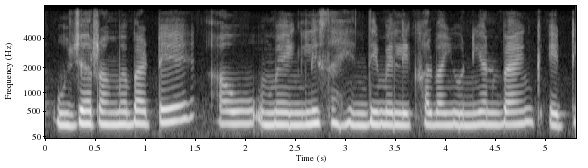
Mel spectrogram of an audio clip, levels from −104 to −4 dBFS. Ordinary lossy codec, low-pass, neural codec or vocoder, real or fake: none; 7.2 kHz; vocoder, 44.1 kHz, 128 mel bands every 256 samples, BigVGAN v2; fake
